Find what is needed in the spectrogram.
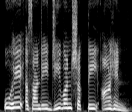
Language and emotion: Sindhi, neutral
